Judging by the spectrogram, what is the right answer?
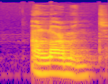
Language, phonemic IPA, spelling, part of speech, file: Dutch, /alɑrˈmerənt/, alarmerend, verb / adjective, Nl-alarmerend.ogg
- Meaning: present participle of alarmeren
